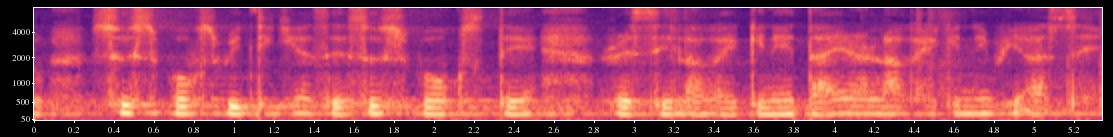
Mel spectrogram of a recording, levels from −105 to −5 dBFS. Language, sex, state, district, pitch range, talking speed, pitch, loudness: Nagamese, female, Nagaland, Dimapur, 180-195 Hz, 180 wpm, 185 Hz, -18 LUFS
